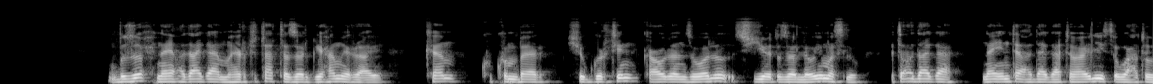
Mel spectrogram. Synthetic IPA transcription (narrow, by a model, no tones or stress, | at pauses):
bɨzuħnajʕɨd̪aɡamɨhɨɾt̪ʰɨt̪ʰat̪ʰːɐzɐɾɡiħomjɪrːaʔajːu | kʰɐm | kʰukʰːumbɐɾ | ʃɪɡuɾt̪ʰinkʰawlonzɨβɐluzɨʃɪjot̪ʼuzɐlːɐwujɪmɐslu | ʔɨt̪ʰiʕɨd̪aɡa | najʔɨnt̪ʰɐʕɨd̪aɡat̪ʰɐxajlujt͡sʼɨwːaʕt̪ʰɨ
